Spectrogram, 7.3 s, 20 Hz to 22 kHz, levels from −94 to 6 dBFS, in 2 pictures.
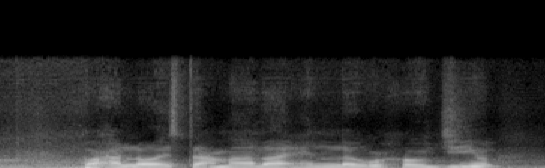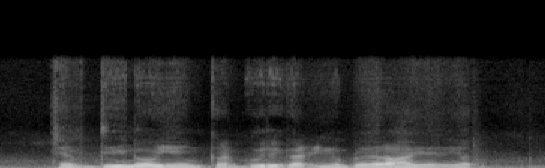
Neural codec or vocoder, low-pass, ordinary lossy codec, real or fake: codec, 32 kHz, 1.9 kbps, SNAC; 14.4 kHz; none; fake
